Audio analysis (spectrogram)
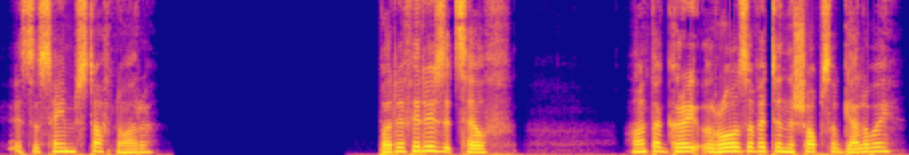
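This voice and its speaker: A woman's voice: mid-range voice, steady tone, normal speed, darkish tone, dry recording, clean studio sound, voice pushed up, lightly acted. A woman playing an anxious, scolding young Irish elder sister in a stage drama, speaking in an earnest, urgent way. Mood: dread.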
